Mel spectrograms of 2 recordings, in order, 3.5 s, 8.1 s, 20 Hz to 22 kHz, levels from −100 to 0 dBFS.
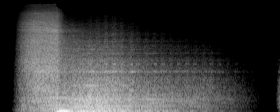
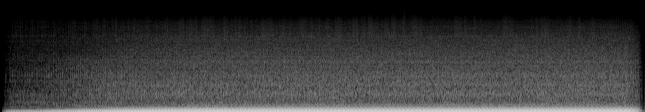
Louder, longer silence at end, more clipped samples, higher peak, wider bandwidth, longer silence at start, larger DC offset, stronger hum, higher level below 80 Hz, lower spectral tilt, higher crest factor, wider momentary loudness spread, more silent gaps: first, -19 LUFS vs -25 LUFS; first, 1.25 s vs 0.05 s; neither; first, -2 dBFS vs -16 dBFS; first, 11 kHz vs 3 kHz; first, 0.25 s vs 0.1 s; neither; neither; about the same, -20 dBFS vs -24 dBFS; second, -6.5 dB/octave vs -9 dB/octave; first, 16 dB vs 8 dB; first, 21 LU vs 8 LU; neither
